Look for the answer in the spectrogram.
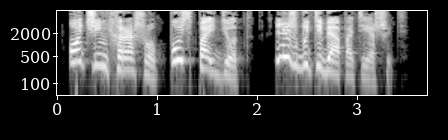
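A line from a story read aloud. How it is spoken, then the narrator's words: Sharp. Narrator (Russian): резко сказала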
